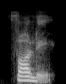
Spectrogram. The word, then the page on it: folly: Indian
